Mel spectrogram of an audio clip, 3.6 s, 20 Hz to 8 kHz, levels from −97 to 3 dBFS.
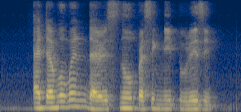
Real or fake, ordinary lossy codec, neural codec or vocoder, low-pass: fake; none; codec, 16 kHz, 0.9 kbps, LongCat-Audio-Codec; none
